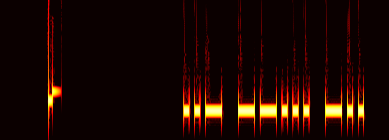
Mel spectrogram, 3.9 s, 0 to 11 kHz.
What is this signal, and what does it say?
Morse code, heard as a keyed tone, about 22 wpm, 700 Hz. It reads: U7D
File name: practice / 22wpm / Three Letter-Number Combinations - 22wpm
